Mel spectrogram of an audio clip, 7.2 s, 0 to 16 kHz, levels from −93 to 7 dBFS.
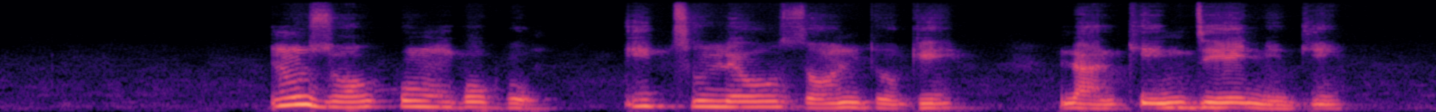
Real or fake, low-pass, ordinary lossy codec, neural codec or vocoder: fake; 14.4 kHz; none; codec, 44.1 kHz, 2.6 kbps, DAC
